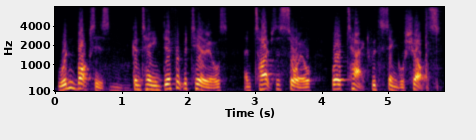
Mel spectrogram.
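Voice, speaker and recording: A man's voice: a little high, animated, moderate pace, a little mellow, husky, low-quality recording. A British man giving formal, precise scripted narration for an instructional military training film from the 1980s.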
